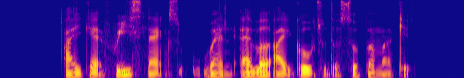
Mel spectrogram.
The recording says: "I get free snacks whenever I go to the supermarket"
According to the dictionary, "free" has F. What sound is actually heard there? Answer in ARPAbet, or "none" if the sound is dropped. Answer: F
